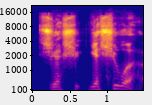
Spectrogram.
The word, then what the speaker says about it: Yeshua: Or Yeshua, as it would have been pronounced in Aramaic.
